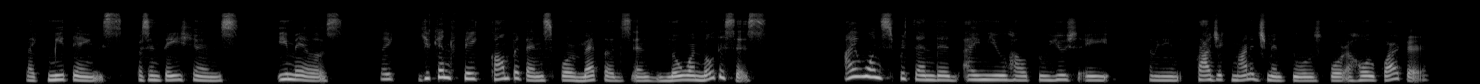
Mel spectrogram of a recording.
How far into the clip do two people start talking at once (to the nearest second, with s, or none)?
none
